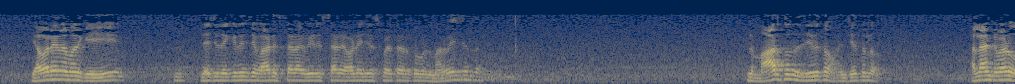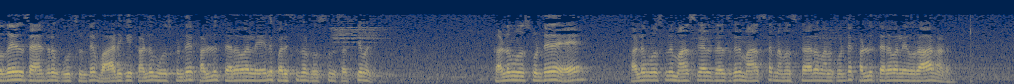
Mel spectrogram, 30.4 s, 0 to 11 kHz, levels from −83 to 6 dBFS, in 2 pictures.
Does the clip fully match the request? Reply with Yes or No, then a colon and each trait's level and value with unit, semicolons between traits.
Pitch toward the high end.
No: medium, 140 Hz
